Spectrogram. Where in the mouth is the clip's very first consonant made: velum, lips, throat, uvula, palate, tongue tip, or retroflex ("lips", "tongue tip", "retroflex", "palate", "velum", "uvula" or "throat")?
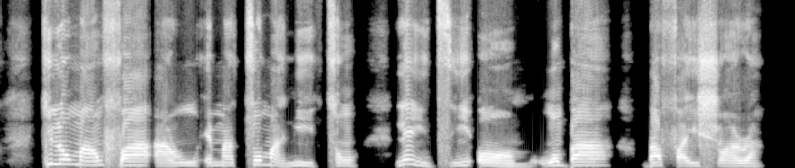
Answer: velum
